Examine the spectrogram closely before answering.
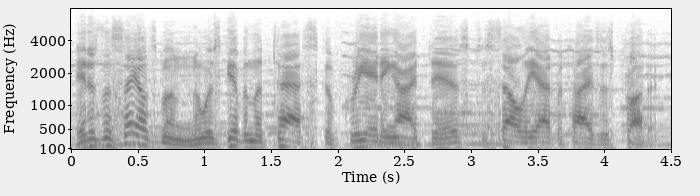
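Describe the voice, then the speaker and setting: A man with an American accent narrates a 1950s training film from a script in a formal, measured, explanatory way. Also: lowish voice, rough recording. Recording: vintage 1950s film soundtrack with music.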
